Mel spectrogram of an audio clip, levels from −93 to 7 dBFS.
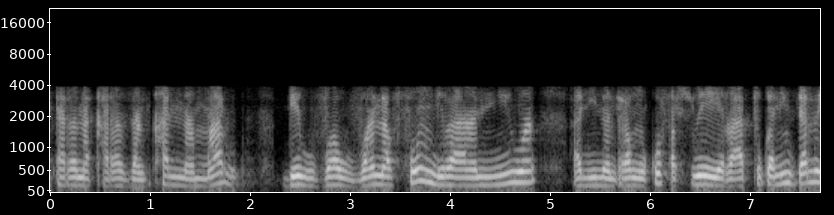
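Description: The whole clip carries the sound of the GSM full-rate codec. The speech is squeezed into a band from about 150 Hz to 3.7 kHz. Its excitation is rebuilt from coarse, regular pulses, giving a plainly audible buzzy, gravelly roughness, which fits a 13 kbps phone channel.

From 1.82 to 1.87 s, just before "dia ovaovana foagna i", there are lost GSM frames. The decoder holds the last good sound. A brief metallic ring replaces 40 ms of speech, which fits two lost 20 ms frames. A shorter ring follows at 6.38 to 6.41 s, just after "akao fa", matching one lost frame.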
